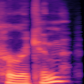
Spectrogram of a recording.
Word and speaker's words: Hurricane: called Hurricane, and that is the way it's pronounced as Hurricane.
